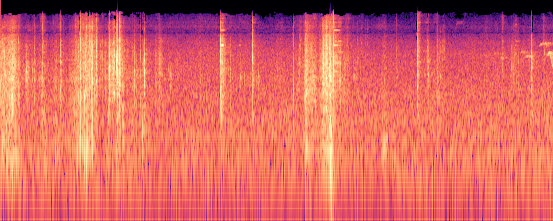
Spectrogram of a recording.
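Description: Handling noise from a landing net and a hand-held digital fish scale: a run of sharp clicks, rattles and rustles, busiest in the first three and a half seconds and loudest just after three seconds in.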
